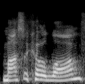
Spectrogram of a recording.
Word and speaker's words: Masako Long: Masako Long from Janusi, right below me. Masako, did I get the name right? Oh my gosh. – Yes, you did.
